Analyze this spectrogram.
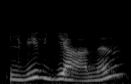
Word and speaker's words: львів'янин: Так, and львів'янин, Lviv resident. Notice apostrophe appears only after V, not after L.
